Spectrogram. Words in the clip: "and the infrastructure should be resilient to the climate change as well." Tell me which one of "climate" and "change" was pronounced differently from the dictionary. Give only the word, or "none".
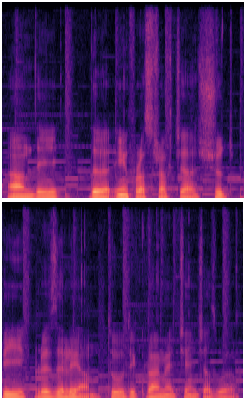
none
